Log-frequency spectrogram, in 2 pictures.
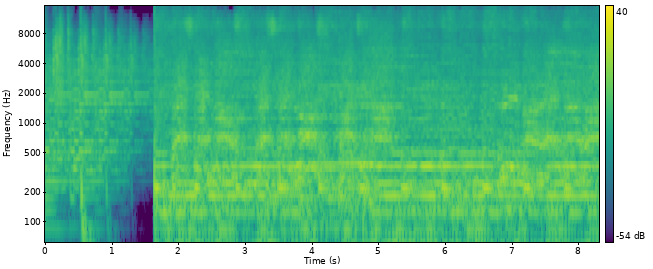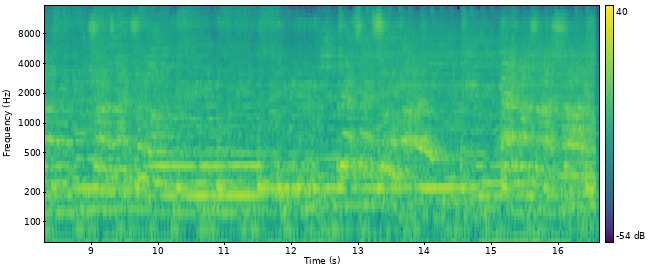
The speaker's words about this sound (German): Es ist 21.15 Uhr. Gerade spielt die Band ihr erstes Lied. Die Zuschauer in den ersten Reihen klatschen und singen. In völliger Ekstase werden Rauffackeln gezündet und Bierbecher fliegen durch die Luft.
